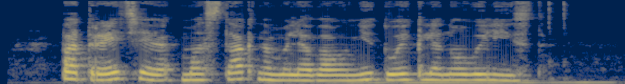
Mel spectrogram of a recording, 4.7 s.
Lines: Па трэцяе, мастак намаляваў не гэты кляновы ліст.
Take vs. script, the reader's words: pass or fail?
fail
